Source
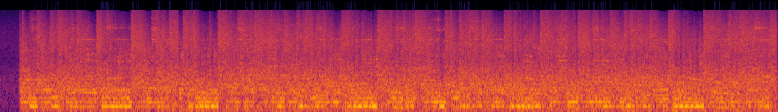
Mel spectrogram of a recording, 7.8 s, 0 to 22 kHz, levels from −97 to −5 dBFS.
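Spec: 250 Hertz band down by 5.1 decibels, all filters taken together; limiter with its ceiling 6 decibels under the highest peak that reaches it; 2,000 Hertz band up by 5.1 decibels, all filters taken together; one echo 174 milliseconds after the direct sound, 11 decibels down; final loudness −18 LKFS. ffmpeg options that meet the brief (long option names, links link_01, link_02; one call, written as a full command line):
ffmpeg -i in.wav -af "equalizer=frequency=250:width_type=o:gain=-7.5,equalizer=frequency=2000:width_type=o:gain=6.5,alimiter=limit=-19.5dB:level=0:latency=1,aecho=1:1:174:0.282,volume=9dB" out.wav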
